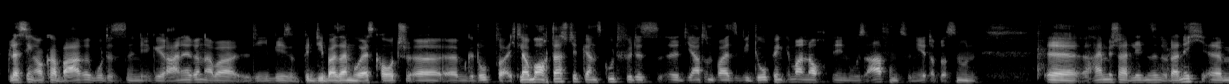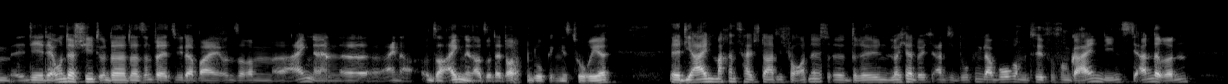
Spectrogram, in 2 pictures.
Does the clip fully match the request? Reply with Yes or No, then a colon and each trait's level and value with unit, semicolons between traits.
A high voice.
No: low, 110 Hz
